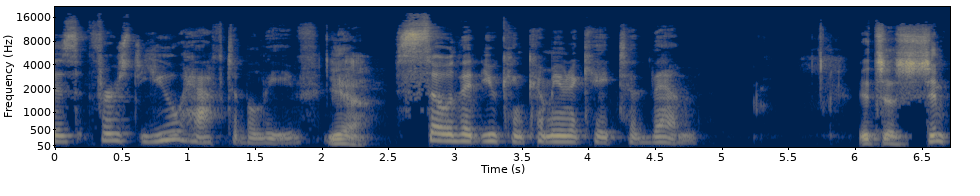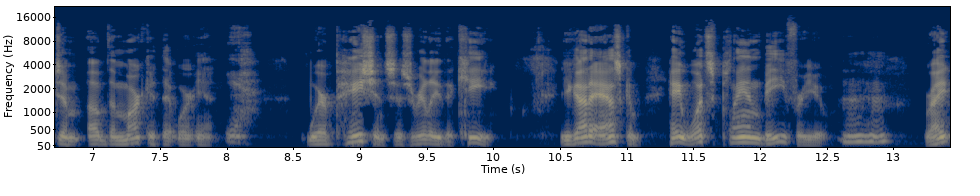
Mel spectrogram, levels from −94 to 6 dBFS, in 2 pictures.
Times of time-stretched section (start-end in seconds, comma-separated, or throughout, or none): 6.51-13.43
